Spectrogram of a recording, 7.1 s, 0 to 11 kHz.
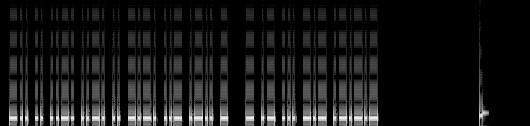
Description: Morse code, heard as a keyed tone, about 34 wpm, 700 Hz. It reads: DIFFICULT TASK.
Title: Sentences from Top 1300 Words 35wpm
